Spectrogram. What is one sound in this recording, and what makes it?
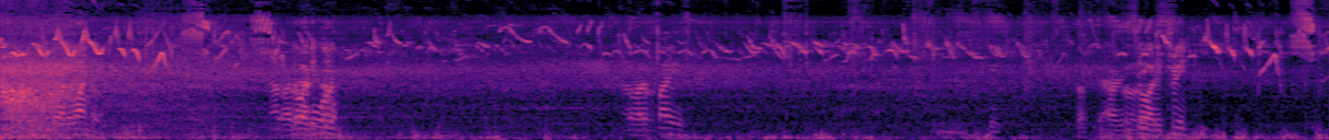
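Small caged birds chirp and whistle close by.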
